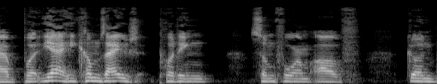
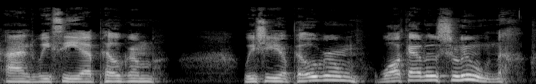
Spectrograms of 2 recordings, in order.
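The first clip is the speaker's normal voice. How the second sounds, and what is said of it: Poor Western-movie style voice. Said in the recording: “my worst Western impression”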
